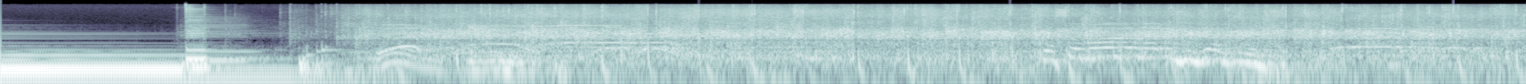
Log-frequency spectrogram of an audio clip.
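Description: Acoustic guitar and electric bass holding a final chord that stops sharply about two seconds in, followed by an audience applauding and cheering.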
